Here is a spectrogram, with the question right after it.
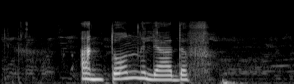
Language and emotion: Russian, neutral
